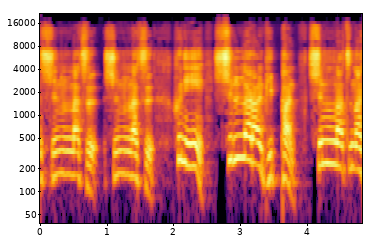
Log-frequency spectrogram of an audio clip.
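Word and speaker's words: 辛辣: 그래서 신랄, 발음은 신라스, 신라스.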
